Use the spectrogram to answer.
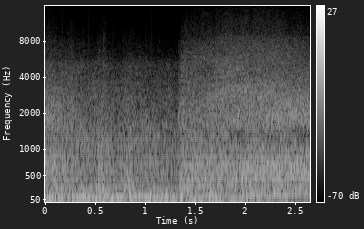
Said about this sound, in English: The Mi-24P going to get its rockets off here a little bit.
